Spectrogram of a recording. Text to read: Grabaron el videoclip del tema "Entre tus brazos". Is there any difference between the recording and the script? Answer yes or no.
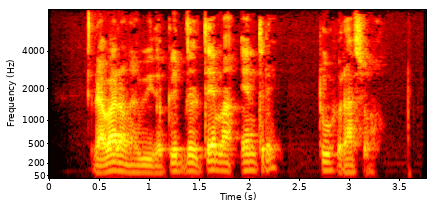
no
